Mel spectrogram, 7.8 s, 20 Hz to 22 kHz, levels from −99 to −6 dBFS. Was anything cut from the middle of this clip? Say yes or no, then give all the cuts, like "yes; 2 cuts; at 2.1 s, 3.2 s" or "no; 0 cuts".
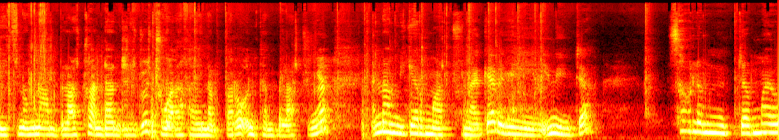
no; 0 cuts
